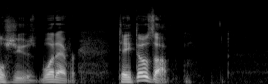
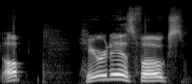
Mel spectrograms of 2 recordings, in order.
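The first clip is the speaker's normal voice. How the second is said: high, loud showy call-out; acted-out public discovery; mock announcement; 9 semitones higher, 11 dB louder, slower than usual. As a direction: call it out to the crowd, hammed up. Acts sheepishly announcing the found phone.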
